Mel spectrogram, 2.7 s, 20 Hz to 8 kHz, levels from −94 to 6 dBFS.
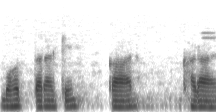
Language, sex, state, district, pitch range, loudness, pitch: Hindi, male, Chhattisgarh, Bastar, 115-130 Hz, -25 LUFS, 120 Hz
